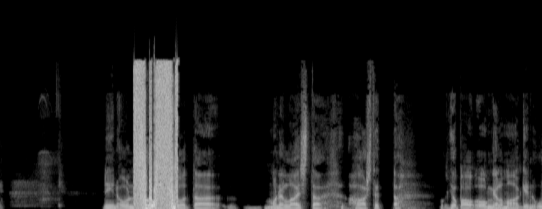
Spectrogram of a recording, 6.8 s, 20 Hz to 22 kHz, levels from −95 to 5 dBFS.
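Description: From 1.67 to 2.21 s the speech drops into loud, harsh broadband noise, samples built from the wrong bytes, the misassembled low bits swamping each value.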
